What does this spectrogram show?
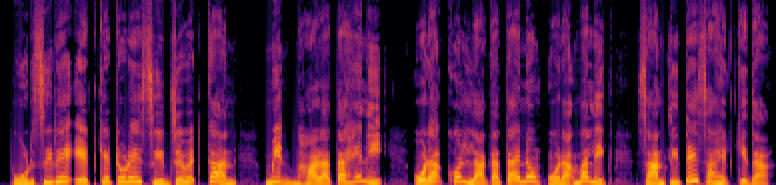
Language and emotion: Santali, happy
